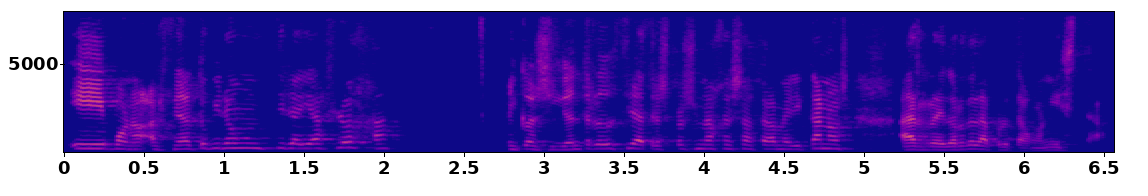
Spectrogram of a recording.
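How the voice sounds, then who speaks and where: A woman's voice: on the high side, fast. A woman gives an academic talk with slides, speaking informally with many fillers and restarts. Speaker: lecturer at a summer course.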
